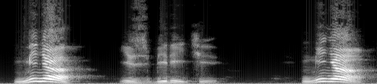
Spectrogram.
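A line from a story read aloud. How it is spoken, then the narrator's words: Shouting. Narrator (Russian): закричало слово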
